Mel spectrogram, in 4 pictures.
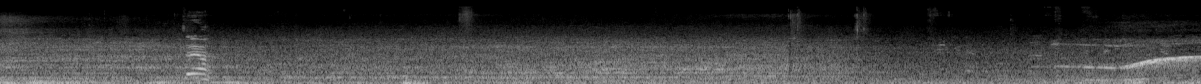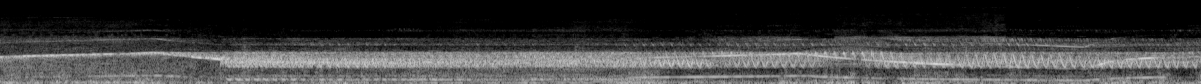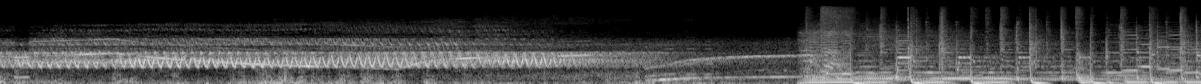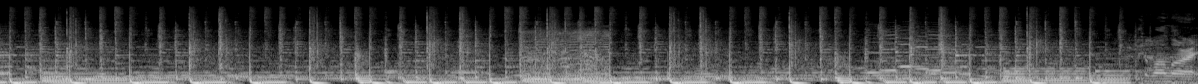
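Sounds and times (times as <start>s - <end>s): emergency vehicle sirens wailing: 0.0s - 37.6s, 44.1s - 47.4s
music: 32.0s - 47.9s.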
